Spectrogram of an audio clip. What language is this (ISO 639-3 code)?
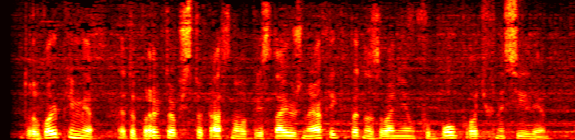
rus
